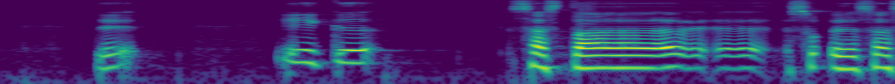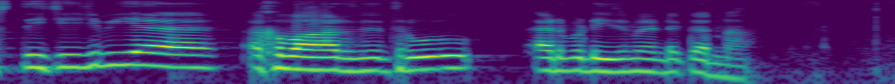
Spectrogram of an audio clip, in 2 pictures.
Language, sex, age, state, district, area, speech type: Dogri, male, 18-30, Jammu and Kashmir, Samba, rural, spontaneous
